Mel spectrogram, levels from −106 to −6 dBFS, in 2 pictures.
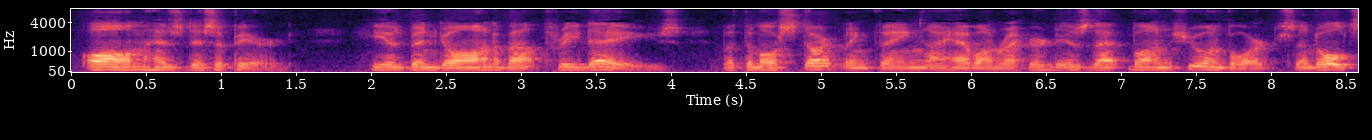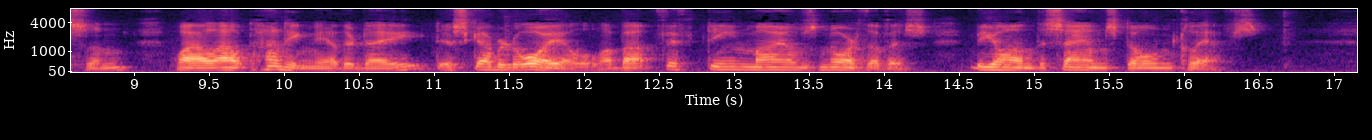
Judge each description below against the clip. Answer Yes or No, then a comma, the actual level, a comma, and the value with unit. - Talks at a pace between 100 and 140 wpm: No, average, 150 wpm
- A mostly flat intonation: Yes, narrow, 2.3 semitones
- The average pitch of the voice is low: Yes, low, 115 Hz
